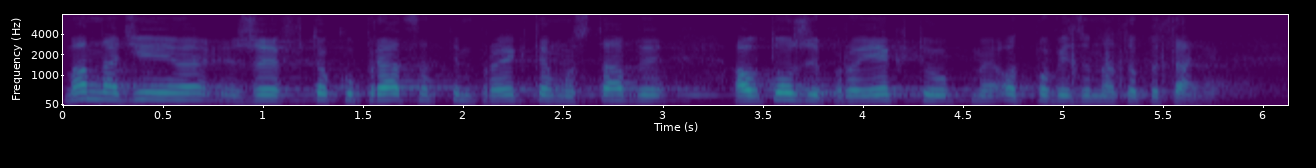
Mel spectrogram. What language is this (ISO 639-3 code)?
pol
